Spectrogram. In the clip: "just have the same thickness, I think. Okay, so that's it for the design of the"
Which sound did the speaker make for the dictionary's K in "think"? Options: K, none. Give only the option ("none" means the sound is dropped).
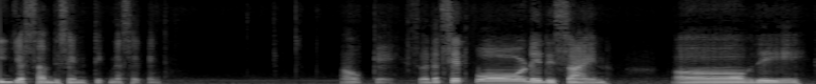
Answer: none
